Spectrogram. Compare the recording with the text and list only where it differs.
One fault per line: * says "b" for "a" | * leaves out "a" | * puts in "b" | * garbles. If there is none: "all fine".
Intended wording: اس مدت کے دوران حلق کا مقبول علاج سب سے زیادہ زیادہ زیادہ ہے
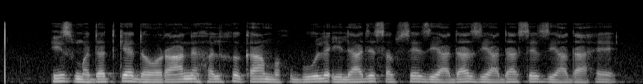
* puts in "سے"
